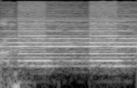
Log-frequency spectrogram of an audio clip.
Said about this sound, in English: And you know what? In retrospect, the alarm noise is probably not the most appropriate one to play at the end of this podcast. Probably not.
